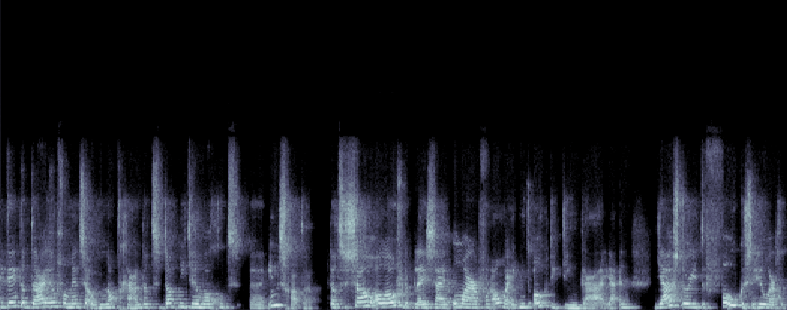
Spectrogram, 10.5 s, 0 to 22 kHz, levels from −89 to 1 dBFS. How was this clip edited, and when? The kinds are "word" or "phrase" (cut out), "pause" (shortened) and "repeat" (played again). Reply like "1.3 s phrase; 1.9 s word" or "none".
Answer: 4.3 s pause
